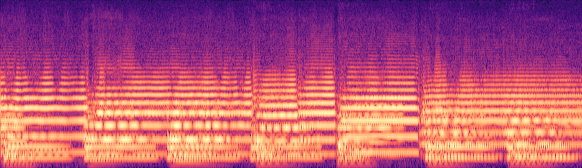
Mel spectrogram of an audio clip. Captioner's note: none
